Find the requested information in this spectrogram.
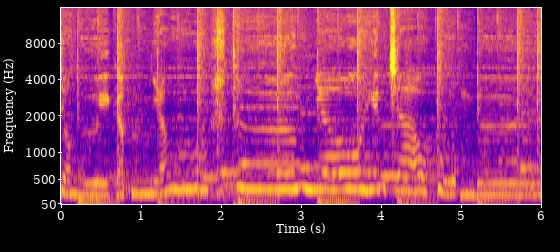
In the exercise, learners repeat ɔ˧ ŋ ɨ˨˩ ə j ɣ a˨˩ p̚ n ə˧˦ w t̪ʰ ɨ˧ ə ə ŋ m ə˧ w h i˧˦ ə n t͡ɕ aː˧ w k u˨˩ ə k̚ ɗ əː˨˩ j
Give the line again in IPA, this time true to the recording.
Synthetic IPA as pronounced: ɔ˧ ŋ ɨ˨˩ ə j ɣ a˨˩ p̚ ɲ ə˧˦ w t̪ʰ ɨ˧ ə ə ŋ ɲ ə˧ w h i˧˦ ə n t͡ɕ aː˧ w k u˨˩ ə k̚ ɗ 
